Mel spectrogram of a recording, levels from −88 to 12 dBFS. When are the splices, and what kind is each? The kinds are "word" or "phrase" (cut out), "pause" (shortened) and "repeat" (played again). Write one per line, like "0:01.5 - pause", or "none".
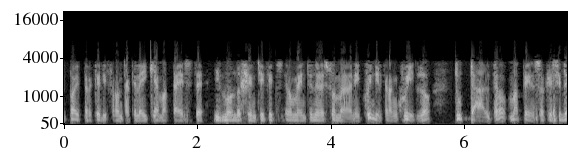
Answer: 0:01.0 - word
0:02.2 - pause
0:03.2 - phrase
0:04.7 - word
0:05.8 - pause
